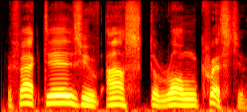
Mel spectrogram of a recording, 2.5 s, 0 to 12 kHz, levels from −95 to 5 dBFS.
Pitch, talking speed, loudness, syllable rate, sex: 145 Hz, 195 wpm, -15 LUFS, 4.9 syllables/s, male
